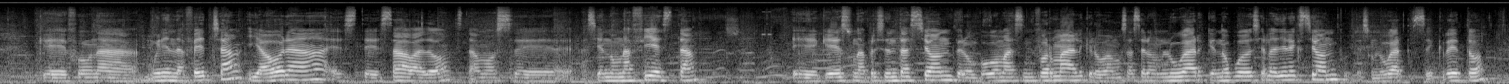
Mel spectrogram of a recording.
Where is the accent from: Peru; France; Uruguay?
France; moved away as an adult; now in Argentina; De Francia.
